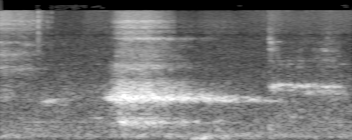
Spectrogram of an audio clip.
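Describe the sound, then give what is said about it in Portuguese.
A single faint, slow breath taken during meditation, with a soft nasal, slightly wheezy airflow that swells and then fades in an otherwise quiet setting. “Eu posso começar a meditar por segundos. Né? Eu posso eh, só respirar aqui.”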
